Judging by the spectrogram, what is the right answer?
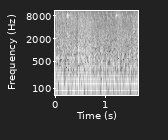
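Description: Steady rotor drone of the Morpho helicopter in the video game MGS Ground Zeroes, a constant loud whirring with faint periodic chop and no voices.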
